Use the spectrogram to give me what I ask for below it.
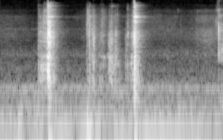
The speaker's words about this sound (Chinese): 现在呢，我在你屁股上放一枚硬币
